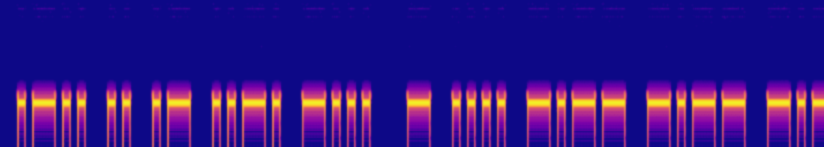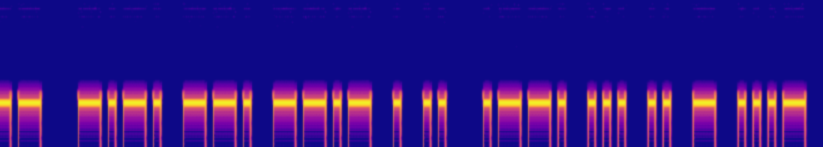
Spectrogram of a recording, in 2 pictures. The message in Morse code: LIAFB THYYY CGQEI PSITV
